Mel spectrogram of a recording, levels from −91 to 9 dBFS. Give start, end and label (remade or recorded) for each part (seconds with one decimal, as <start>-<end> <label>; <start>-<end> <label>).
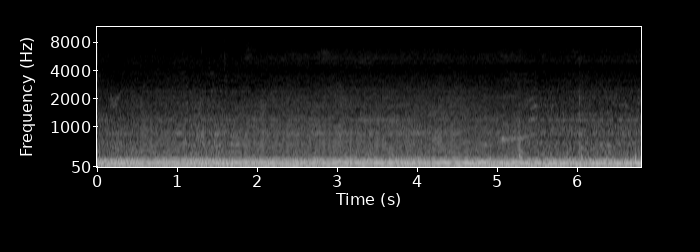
0.0-0.5 recorded; 0.5-1.1 remade; 1.1-1.7 recorded; 1.7-5.5 remade; 5.5-6.8 recorded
